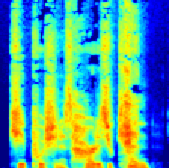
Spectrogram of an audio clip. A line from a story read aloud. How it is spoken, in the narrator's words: he hissed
